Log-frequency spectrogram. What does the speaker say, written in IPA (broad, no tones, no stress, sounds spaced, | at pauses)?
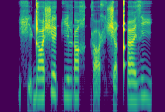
x ḭ ɖ ɑ ʃ ɛ k i l ɽ ɑ χ k ɑ̰ x ʃ ḭ qʼ e z i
